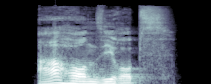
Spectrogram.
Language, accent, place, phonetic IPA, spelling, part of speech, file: German, Germany, Berlin, [ˈaːhɔʁnˌziːʁʊps], Ahornsirups, noun, De-Ahornsirups.ogg
- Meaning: plural of Ahornsirup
